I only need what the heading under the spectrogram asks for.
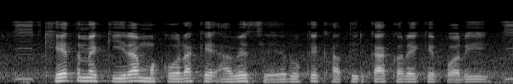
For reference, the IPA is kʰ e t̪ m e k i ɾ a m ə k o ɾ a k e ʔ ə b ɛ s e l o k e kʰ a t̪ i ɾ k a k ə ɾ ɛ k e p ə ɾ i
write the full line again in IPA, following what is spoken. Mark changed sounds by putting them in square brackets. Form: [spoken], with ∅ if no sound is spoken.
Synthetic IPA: kʰ e t̪ m e k i ɾ a m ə k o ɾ a k e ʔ [a] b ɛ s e [ɾ] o k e kʰ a t̪ i ɾ k a k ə ɾ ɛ k e p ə ɾ i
